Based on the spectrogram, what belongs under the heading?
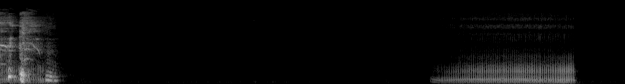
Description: My dog snoring louder than a human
